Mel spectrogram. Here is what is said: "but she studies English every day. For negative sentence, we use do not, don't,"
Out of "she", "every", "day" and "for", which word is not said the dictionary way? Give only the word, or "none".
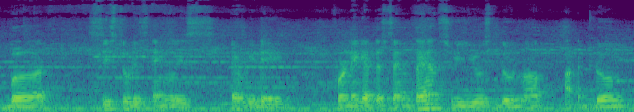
she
